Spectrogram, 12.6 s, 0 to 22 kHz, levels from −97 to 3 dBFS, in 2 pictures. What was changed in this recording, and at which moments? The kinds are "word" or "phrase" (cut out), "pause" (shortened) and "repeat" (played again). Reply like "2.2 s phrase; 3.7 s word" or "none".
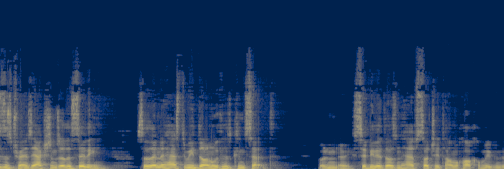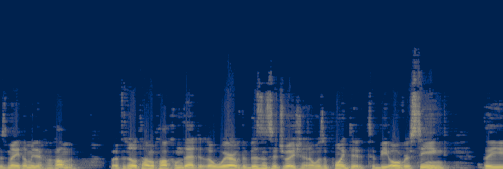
none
